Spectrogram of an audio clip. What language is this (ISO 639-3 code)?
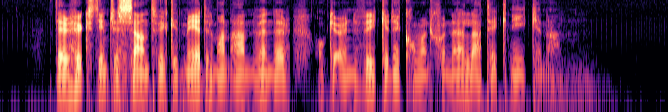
swe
